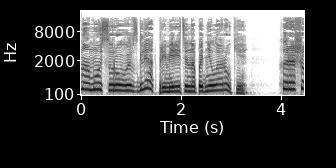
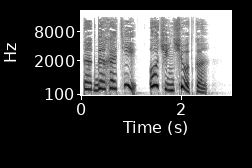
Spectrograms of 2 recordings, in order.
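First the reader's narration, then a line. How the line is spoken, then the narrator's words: Giggling brat. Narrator (Russian): хихикнула засранка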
